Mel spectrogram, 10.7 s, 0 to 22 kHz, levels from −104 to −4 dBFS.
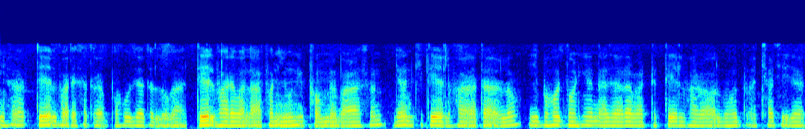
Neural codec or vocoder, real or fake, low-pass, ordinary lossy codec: vocoder, 22.05 kHz, 80 mel bands, WaveNeXt; fake; 5.4 kHz; Opus, 64 kbps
